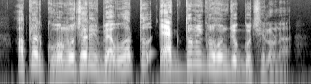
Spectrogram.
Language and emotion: Bengali, angry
